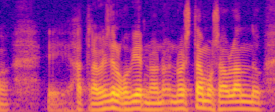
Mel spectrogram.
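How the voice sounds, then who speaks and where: In a dark, mellow tone, a man talks at a fairly quick pace. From Spain, Burgos (Castilla y León); Castilla y León, Spain. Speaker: regional party leader, politician; politician. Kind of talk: press conference. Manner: halting, many fillers and repetitions. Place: meeting room. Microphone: podium.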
